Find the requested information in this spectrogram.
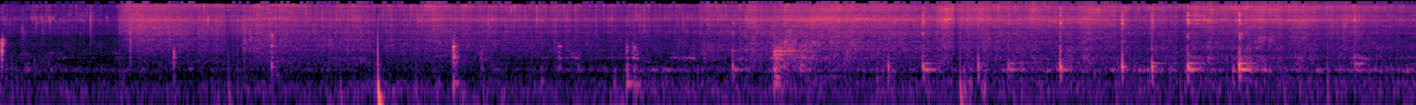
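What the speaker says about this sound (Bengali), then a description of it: "তো তেলের সাথে সব কিছু একটু ভেজে নিয়ে এবার আমি গ্রেট করে রাখা আলুটা দিয়ে দেব।" Grated potato fries in oil with chillies. A sizzle swells up after a brief quiet start and runs steadily, with clicks and scrapes from stirring spread throughout and no voices.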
